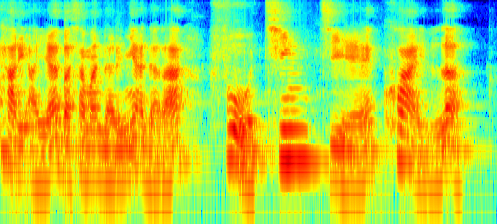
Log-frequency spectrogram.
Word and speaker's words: 父亲节快乐: Jadi, selamat hari ayah bahasa Mandarinnya adalah Fu Qing Jie Kuai Le. Fu Qing Jie Kuai Le. Coba diulang. Fu Qing Jie Kuai Le. Kalau kalian pelafalan dan nadanya sudah tepat, coba ngomong lebih cepat.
